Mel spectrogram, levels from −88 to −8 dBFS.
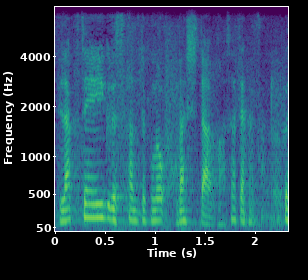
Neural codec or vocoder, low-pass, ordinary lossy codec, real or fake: codec, 16 kHz, 1 kbps, X-Codec, WavLM features, trained on Multilingual LibriSpeech; 7.2 kHz; Opus, 32 kbps; fake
